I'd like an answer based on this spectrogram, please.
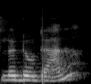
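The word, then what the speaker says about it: dos d'âne: it a sleeping policeman in french it's ludo dan okay and they say it's so fast it sounds like one word so this is your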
